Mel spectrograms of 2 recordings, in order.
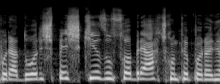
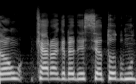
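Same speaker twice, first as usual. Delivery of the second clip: hurried, fast, rattled-off delivery. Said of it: "tenho que falar tudo muito rápido".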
